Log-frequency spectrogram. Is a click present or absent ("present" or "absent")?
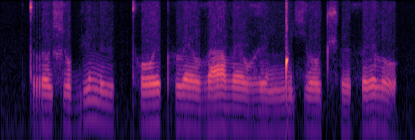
present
